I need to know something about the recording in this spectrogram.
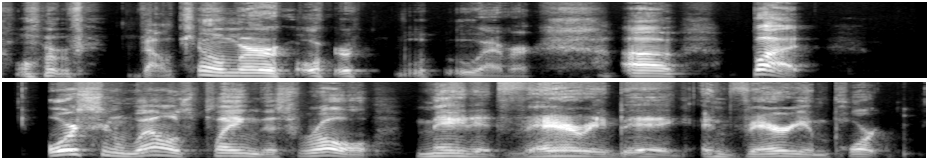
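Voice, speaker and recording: A man hosting a podcast, talking casually and enthusiastically about old radio history, chatty with fillers and asides. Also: mid-range voice. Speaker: podcast host.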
